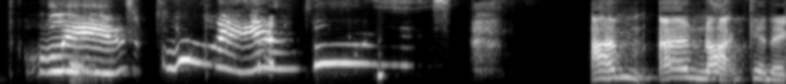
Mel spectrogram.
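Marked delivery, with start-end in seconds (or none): 0.3-2.3 put-on very high, desperate, frantic pleading scream. Retelling begging someone to switch so she can meet him: retelling a screaming plea. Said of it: "I'm screaming at this point".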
